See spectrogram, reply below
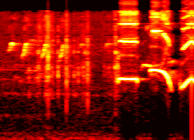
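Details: A provoked white-rumped shama, its song meant to make other shamas answer, gives three clear whistled notes after a faint start: a level whistle, a longer falling one, and a short rising one.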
